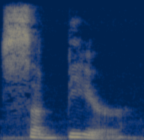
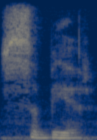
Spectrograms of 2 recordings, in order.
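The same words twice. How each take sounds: First: It has an English pronunciation without a rolled R. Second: It has an Arabic pronunciation with a soft rolled R. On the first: "in English pronunciation, we tend to say" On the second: "in Arabic, the pronunciation sounds like Sabir... closes with this soft R that rolls"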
